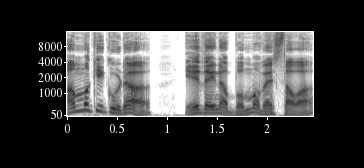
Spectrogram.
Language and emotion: Telugu, neutral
